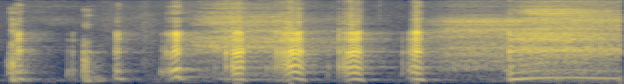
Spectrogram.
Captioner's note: laughter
